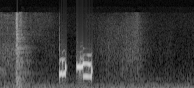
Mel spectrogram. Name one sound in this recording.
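A small robot chirps with two short electronic beeps.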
